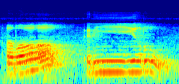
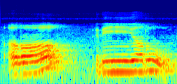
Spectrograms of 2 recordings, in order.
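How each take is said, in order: First: The syllables are made with the tongue, lips unrounded. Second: The same.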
